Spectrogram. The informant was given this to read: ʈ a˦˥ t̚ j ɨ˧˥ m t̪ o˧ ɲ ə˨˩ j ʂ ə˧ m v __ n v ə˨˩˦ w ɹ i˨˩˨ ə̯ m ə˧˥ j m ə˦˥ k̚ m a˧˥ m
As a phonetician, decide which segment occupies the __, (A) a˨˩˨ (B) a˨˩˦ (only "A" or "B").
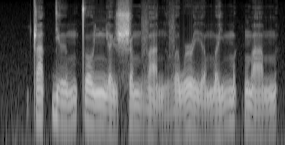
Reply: A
